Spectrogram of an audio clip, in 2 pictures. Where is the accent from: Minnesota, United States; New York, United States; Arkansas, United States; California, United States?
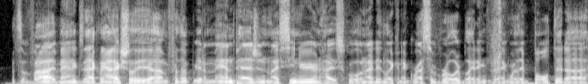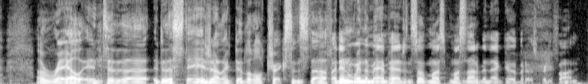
Minnesota, United States; I was a hockey guy growing up, actually, in Minnesota.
